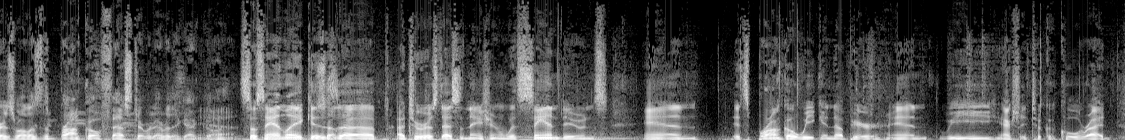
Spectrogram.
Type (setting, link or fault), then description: setting, outdoors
